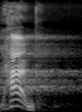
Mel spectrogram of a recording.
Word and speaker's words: Hajj: Egyptian Jewish woman and in Egyptian Arabic the word Hajj has a different pronunciation the J becomes a G so the Egyptians pronounce it hug if you go to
